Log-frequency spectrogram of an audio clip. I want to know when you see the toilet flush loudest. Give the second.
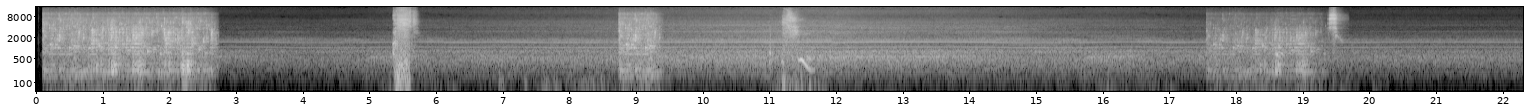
2 s.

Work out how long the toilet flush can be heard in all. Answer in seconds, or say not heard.
5 s.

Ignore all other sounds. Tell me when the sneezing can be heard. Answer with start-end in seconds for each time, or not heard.
5.3-5.8, 10.9-11.7, 18.6-19.6.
